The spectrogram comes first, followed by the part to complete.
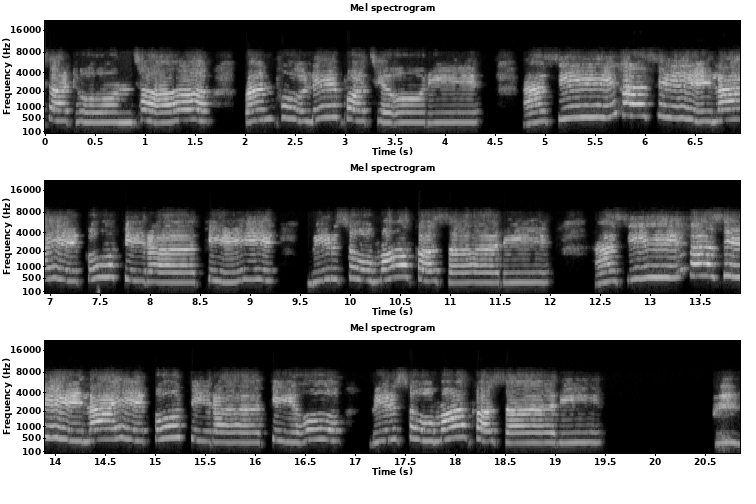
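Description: A woman singing a Nepali dohori folk song in a high voice with vibrato, in short phrases with brief breaks, with no instruments heard. The singing stops near the end.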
